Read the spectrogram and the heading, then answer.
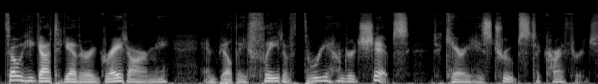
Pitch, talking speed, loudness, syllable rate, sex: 125 Hz, 210 wpm, -22 LUFS, 5.2 syllables/s, male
